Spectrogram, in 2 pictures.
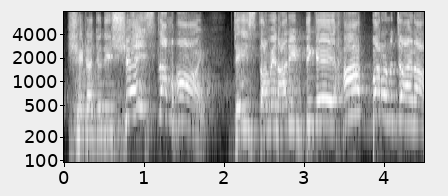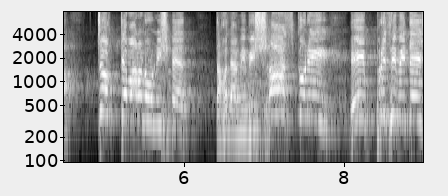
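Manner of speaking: high, impassioned declamatory cry. Retold or imitated. Woman crying out to the Taliban member, fervent. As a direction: proclaim it fervently in her words. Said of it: "ওই নারী চিৎকার করে বলছে".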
